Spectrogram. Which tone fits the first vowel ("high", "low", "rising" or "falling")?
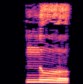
low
